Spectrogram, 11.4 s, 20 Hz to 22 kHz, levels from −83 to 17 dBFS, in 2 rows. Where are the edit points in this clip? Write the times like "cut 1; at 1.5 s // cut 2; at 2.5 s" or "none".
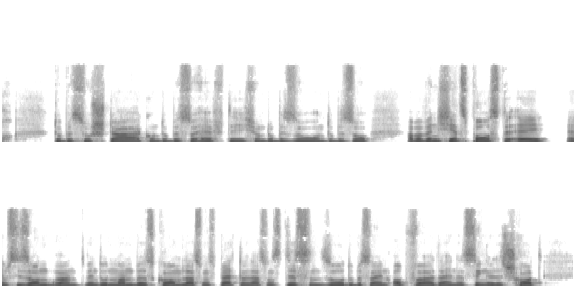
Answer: none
